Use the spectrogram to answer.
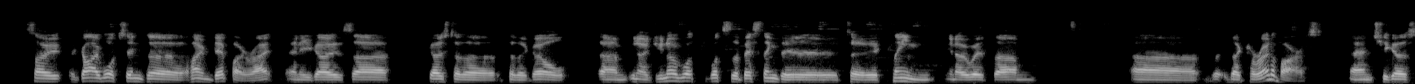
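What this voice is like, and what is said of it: Speaks with an accent. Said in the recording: “I don't know if it'll work with my accent.”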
